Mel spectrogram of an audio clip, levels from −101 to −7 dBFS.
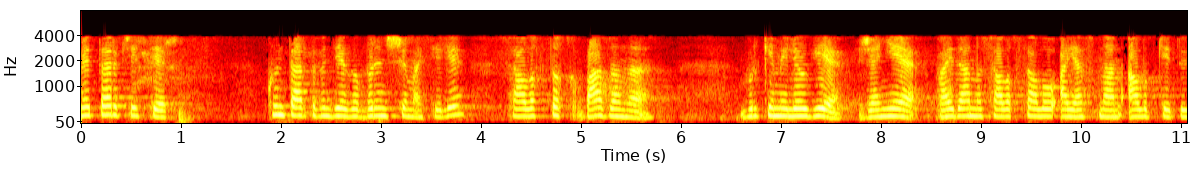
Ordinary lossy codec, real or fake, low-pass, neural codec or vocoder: AAC, 16 kbps; real; 7.2 kHz; none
